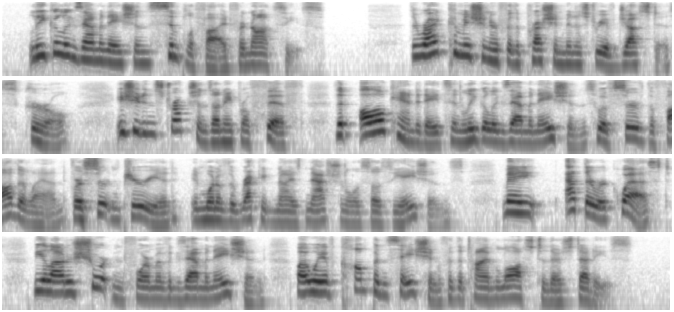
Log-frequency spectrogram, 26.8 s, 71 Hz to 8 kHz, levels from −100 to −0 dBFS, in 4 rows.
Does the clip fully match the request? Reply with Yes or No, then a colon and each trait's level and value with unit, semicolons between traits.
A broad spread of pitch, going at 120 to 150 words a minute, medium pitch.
Yes: wide, 7.0 semitones; average, 145 wpm; medium, 165 Hz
